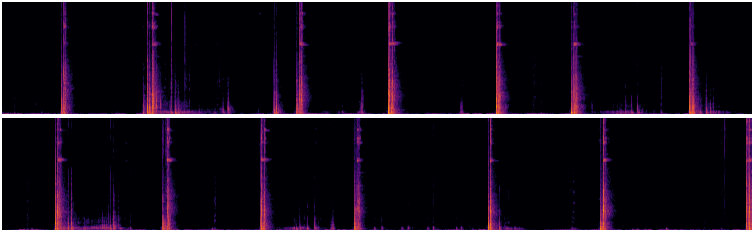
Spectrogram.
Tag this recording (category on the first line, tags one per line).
Sound effects > Objects / House appliances
bottle
clink
drop
glass
impact
thud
